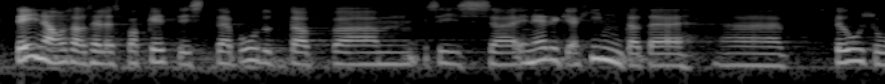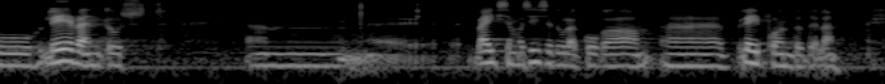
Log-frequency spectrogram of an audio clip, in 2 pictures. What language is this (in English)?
Estonian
